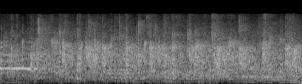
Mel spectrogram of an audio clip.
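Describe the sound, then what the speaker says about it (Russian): An audience at a bachata dance competition semifinal claps steadily in dense, close applause, loud and sustained for a few seconds with no talk over it. "Похлопаем, похлопаем."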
